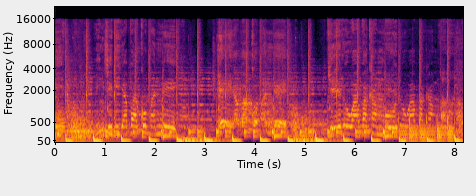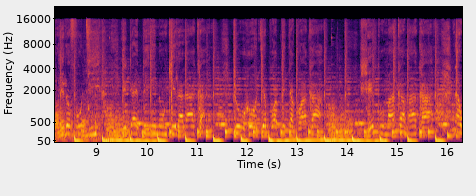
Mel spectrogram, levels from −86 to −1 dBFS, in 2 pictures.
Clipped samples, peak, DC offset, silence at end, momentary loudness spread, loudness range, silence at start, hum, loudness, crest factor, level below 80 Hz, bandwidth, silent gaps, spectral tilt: under 0.1%; -6 dBFS; under 0.1%; 0 s; 2 LU; 0 LU; 0 s; none; -17 LUFS; 10 dB; -20 dBFS; 16.5 kHz; none; -6 dB/octave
